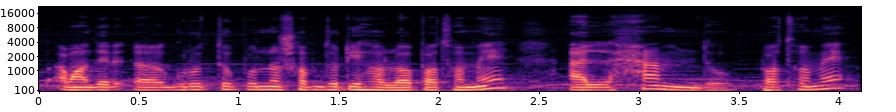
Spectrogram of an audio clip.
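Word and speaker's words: الحمد: শব্দটি হলো হাম আলহাম এখানে হা উচ্চারণ হবে গলার মাঝখান থেকে আলহাম যদি এখানে উচ্চারণ হয় আলহাম তাহলে এটি অশুদ্ধ হবে আলহাম আলহামদু আলহামদু আলহামদু তাহলে আমি অশুদ্ধ উচ্চারণ করছি আলহামদু তাহলে এটি ভুল হবে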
